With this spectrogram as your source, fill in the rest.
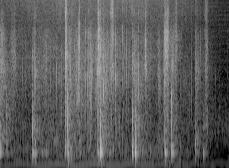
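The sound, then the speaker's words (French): Footsteps of a gendarmerie officer going down stairs: a steady run of firm thuds with sharp heel clicks at an even walking pace, moderately loud, with no talking. “Quelques minutes plus tard, l'adjudant descend les escaliers”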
